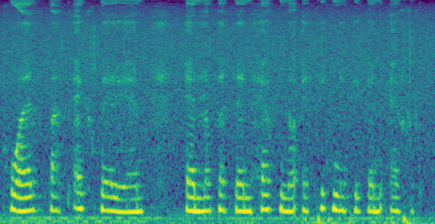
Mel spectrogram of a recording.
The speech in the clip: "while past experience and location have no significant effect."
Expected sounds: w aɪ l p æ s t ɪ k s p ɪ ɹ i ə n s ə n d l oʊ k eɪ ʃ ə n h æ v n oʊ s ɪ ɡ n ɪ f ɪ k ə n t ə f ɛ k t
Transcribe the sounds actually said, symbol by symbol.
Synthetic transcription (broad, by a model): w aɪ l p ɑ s ɪ k s p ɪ ɹ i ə n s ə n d l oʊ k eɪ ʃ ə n h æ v n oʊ s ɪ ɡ n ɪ f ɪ k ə n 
